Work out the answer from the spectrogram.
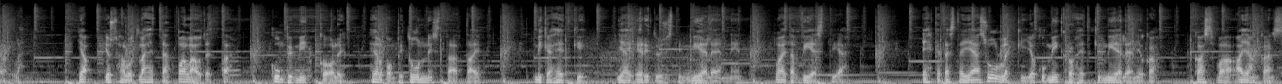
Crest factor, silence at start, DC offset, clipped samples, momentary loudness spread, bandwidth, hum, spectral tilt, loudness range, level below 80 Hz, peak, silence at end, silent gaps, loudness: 18 dB; 0 s; under 0.1%; under 0.1%; 9 LU; 19.5 kHz; none; -5 dB/octave; 2 LU; -30 dBFS; -2 dBFS; 0 s; none; -19 LUFS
